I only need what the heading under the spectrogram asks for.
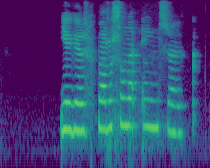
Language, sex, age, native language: Icelandic, female, 10, Icelandic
